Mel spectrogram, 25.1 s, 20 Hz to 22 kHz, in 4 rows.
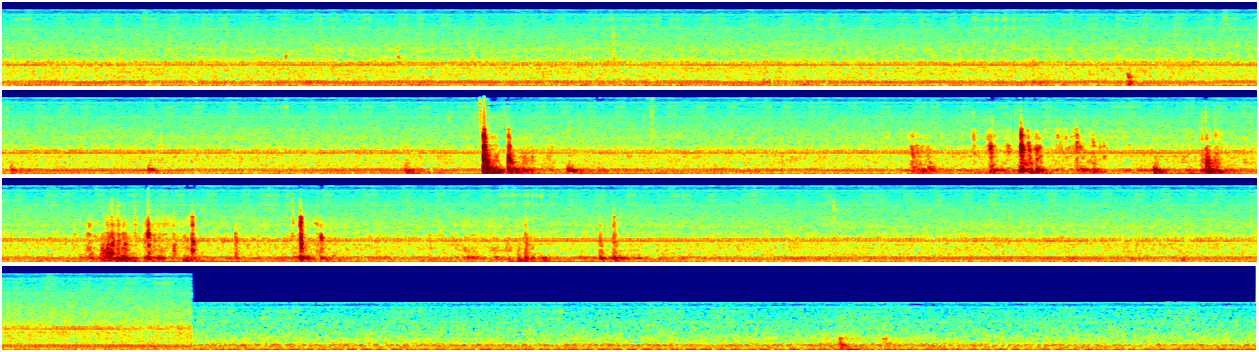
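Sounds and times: faint steady hum: 0.0 - 25.0
knocks on plastic kayak hull: 8.3 - 9.3.

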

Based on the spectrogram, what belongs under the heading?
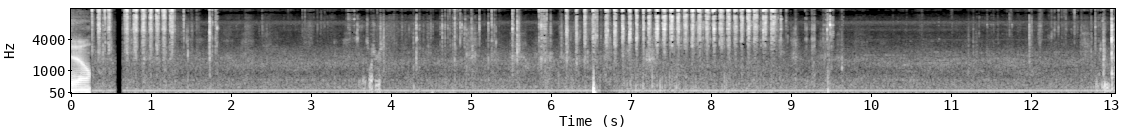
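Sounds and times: rapid tool clicking: 0.3 - 1.5, 5.8 - 9.0.

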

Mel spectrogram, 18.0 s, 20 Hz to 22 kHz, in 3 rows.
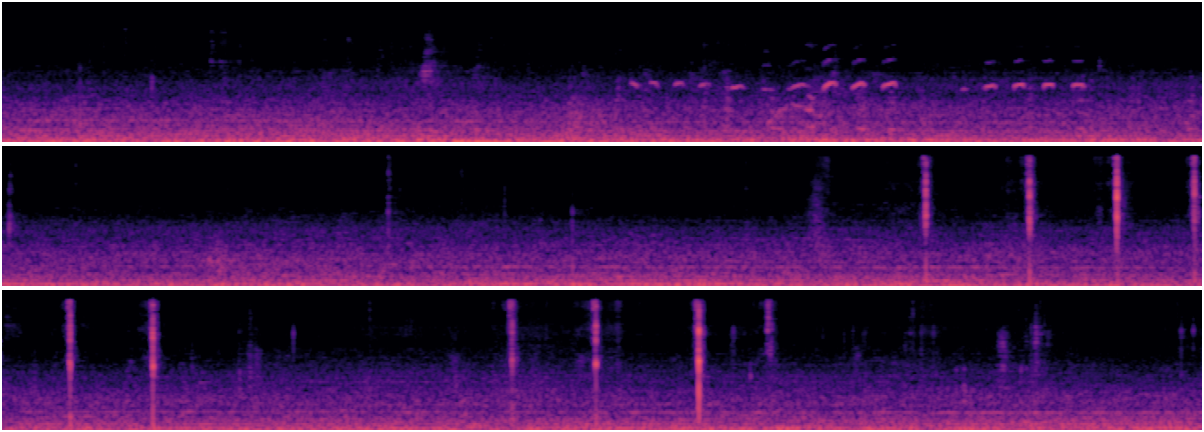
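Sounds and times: chicken beak clicks: 10.6 - 12.9, 14.4 - 16.0.

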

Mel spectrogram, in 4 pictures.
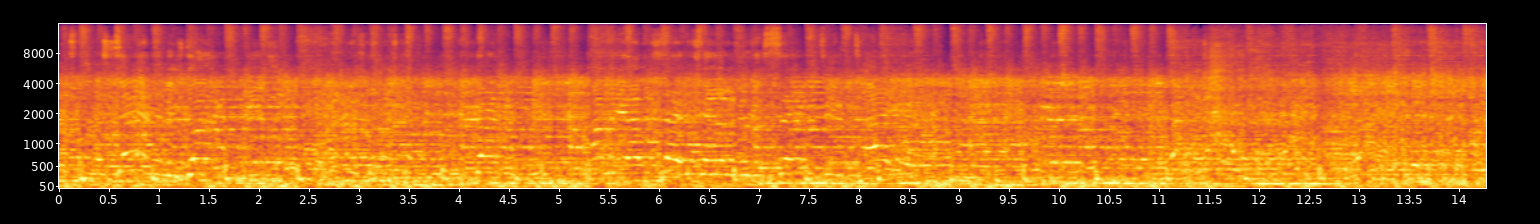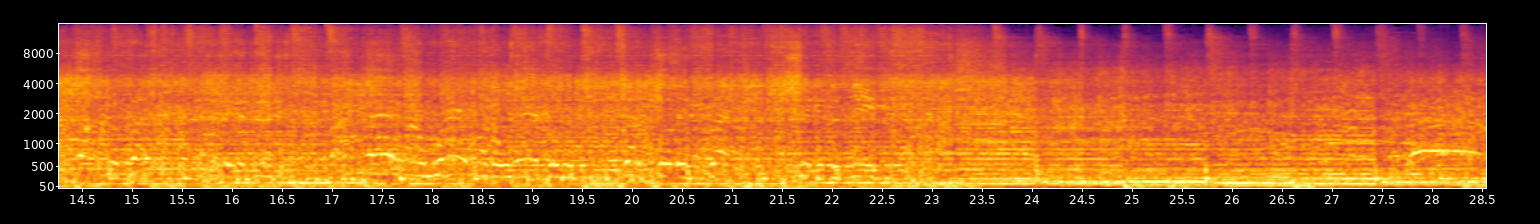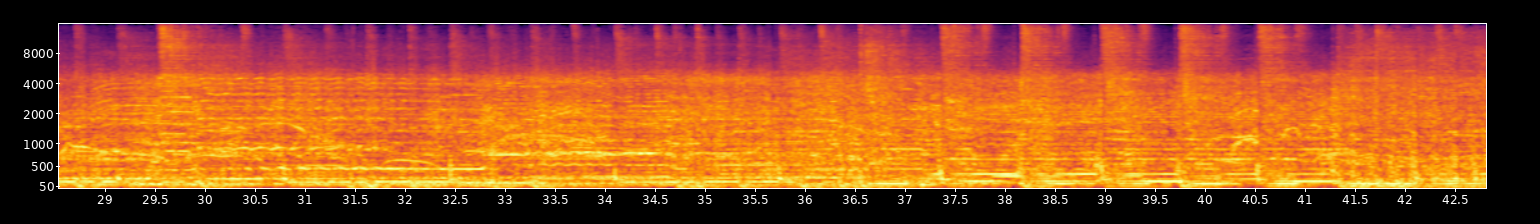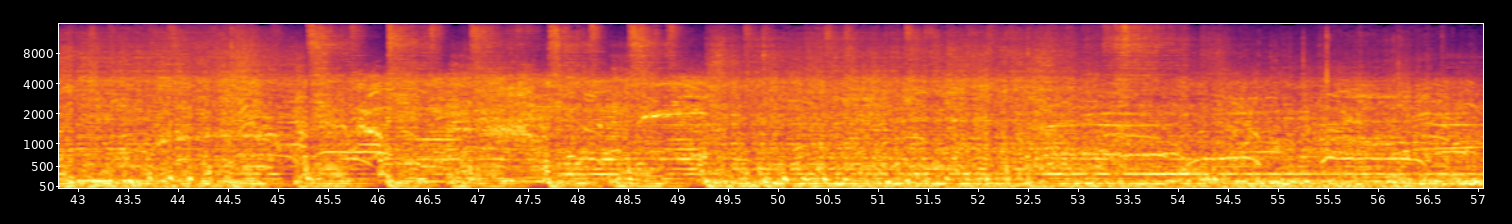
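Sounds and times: singer's vocals: 0.0 - 9.2, 10.9 - 23.6
live rock band playing: 0.0 - 57.0.

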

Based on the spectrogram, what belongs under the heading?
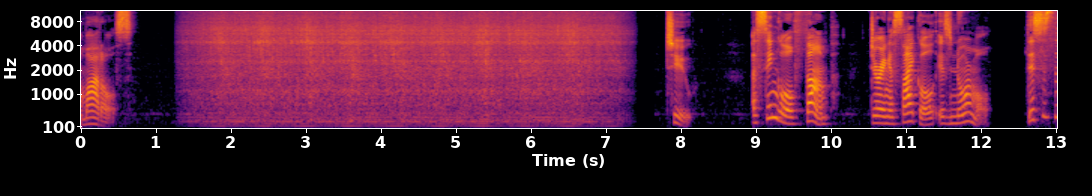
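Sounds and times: dishwasher water sloshing: 1.4 - 7.4.

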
